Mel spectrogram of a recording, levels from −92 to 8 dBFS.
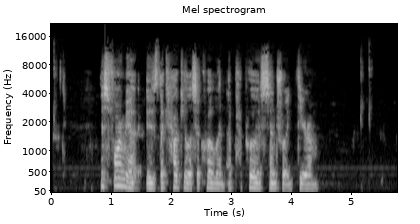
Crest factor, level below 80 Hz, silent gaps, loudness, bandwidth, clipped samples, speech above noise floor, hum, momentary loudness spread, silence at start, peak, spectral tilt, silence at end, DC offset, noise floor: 22 dB; -60 dBFS; none; -19 LUFS; 14.5 kHz; under 0.1%; 48 dB; none; 13 LU; 0.05 s; 0 dBFS; -2.5 dB/octave; 1.35 s; under 0.1%; -68 dBFS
